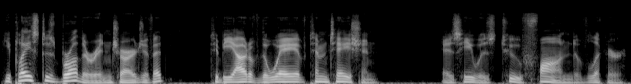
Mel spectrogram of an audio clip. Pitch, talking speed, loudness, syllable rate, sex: 105 Hz, 220 wpm, -20 LUFS, 5.5 syllables/s, male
